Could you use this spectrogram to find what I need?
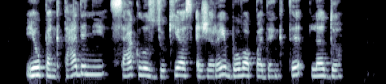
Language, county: Lithuanian, Klaipėda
